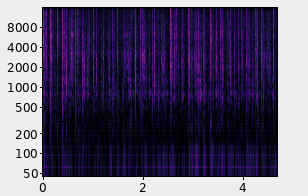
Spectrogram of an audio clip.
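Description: Fingers type and fingernails tap on the keys of an old black plastic computer keyboard, giving a rapid, irregular run of short, bright plastic clicks. Each click dies away almost instantly over a faint, steady low hum.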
